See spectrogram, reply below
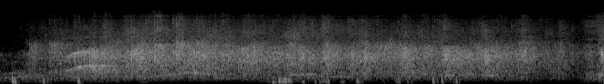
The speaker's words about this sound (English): I'd like you to give a warm Leeds Vineyard welcome to my Greek tutor.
